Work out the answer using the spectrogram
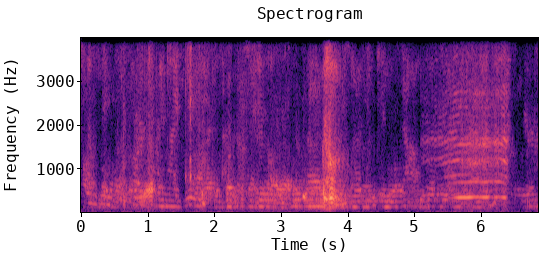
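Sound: cow mooing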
